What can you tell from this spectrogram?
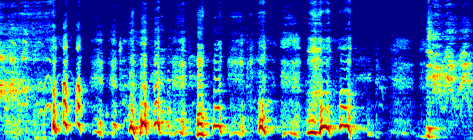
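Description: A man laughing hard in short repeated bursts, bent over with the laughter.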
